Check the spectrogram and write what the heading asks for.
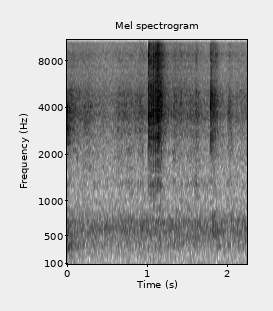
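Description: Felt-tip marker writing on a whiteboard: a short scratchy stroke about a second in and a fainter one near the end, against quiet classroom room tone.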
